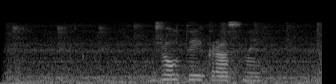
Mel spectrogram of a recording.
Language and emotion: Russian, neutral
